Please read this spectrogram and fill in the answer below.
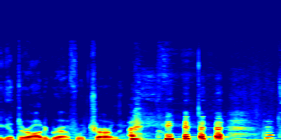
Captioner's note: laughter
